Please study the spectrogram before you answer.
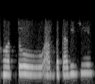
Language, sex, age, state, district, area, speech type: Hindi, female, 18-30, Madhya Pradesh, Betul, rural, conversation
